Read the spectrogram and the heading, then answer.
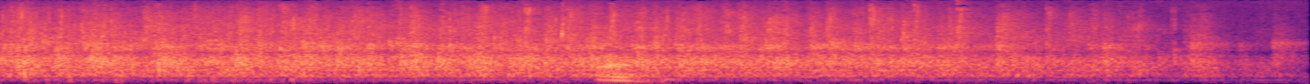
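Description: A crowd claps steadily in a brief round of applause for the staff who put the event together in Madison, Wisconsin, a dense patter of many hands that holds an even level for several seconds before thinning out toward the end.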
